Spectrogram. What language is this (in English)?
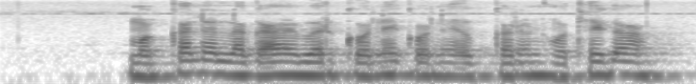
Chhattisgarhi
